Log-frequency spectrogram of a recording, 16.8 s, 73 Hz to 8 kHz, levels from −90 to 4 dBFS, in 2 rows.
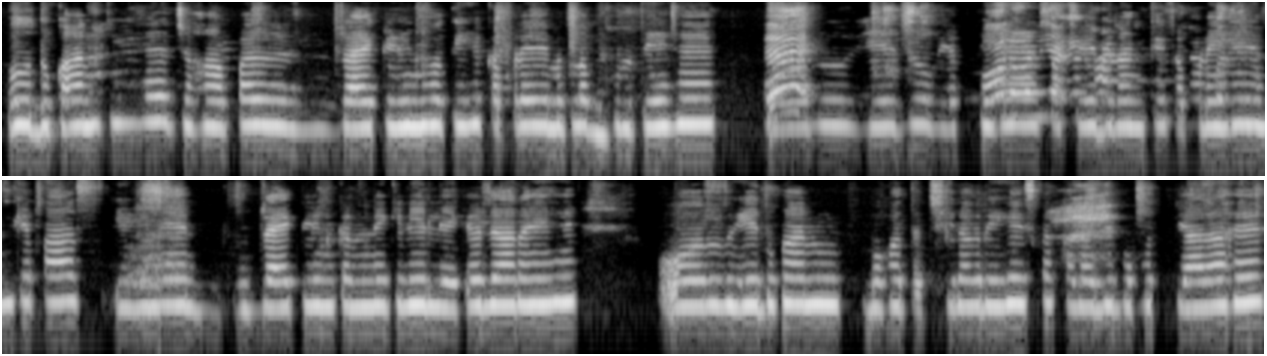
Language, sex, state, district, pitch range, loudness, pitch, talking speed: Hindi, female, Uttar Pradesh, Jyotiba Phule Nagar, 270-290 Hz, -16 LUFS, 275 Hz, 175 wpm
